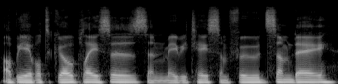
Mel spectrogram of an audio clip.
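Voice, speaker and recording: A man's voice: on the low side, little pitch movement, moderate pace, dark tone, clean tone, no room sound, clean studio sound. A man co-hosting a podcast in casual, sweary banter, slightly tipsy with faintly slurred speech. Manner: profane. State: tipsy on whiskey. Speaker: podcast co-host.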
